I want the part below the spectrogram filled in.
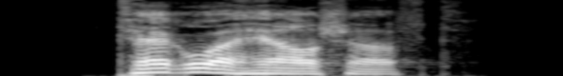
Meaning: reign of terror
- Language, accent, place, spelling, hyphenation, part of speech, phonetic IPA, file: German, Germany, Berlin, Terrorherrschaft, Ter‧ror‧herr‧schaft, noun, [ˈtɛʁoːɐ̯ˌhɛʁʃaft], De-Terrorherrschaft.ogg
